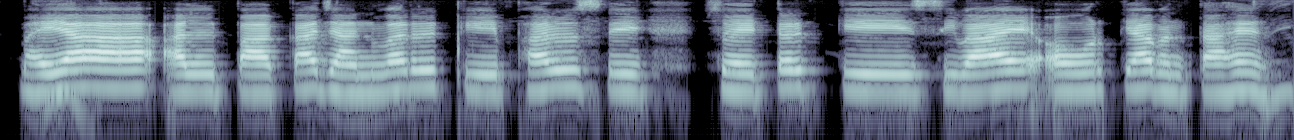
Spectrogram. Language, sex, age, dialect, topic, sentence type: Hindi, female, 18-24, Awadhi Bundeli, agriculture, statement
